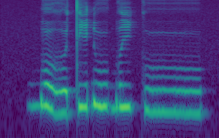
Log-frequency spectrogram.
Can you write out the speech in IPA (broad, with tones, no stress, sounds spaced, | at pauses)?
ɡ͡b o˦˨ ɣ ʊ˨ t i˦ ɗ uː˦ ɡʷ iː˦ k uː˦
